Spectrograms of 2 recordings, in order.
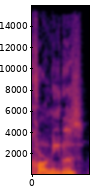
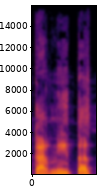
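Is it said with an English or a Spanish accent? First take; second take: English; Spanish. First: It is said with an English-speaker's accent. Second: It is said with a Spanish-speaker's accent. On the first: The speaker calls it wrong. "Can I get some carnitas?" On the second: The speaker calls it right. "No, carnitas, pendejo. Say it right"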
